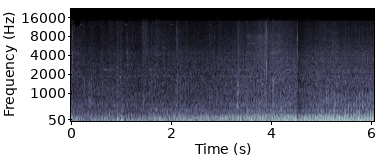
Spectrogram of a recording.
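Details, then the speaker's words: 2001 Hyundai Elantra four-cylinder at idle while warming up, lumpy uneven stumbling misfire; coil pack, spark plug wires and a sensor already replaced, misfire finally traced to worn spark plugs. "fine yeah it's definitely missing that's been replaced the coil P that's been replaced uh spark wir has been replaced and some sensor back there's been replaced"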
